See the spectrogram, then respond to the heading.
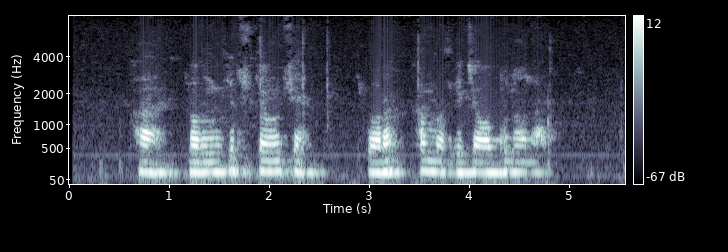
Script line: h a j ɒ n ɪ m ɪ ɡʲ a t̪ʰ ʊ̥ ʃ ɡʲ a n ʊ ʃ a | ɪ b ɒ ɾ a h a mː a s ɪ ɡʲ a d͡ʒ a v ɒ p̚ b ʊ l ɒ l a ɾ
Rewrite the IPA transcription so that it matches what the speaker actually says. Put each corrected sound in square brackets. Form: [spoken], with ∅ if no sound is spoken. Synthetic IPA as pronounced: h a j ɒ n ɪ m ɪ ɡʲ a t̪ʰ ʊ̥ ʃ [kʲ] a n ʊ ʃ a | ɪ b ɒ ɾ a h a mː a s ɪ ɡʲ a d͡ʒ a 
